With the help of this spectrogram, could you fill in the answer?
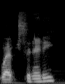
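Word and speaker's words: Web3nity: So the beauty with um web 3 niti, that's how it's spelled uh but it's uh pronounced web trinity.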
